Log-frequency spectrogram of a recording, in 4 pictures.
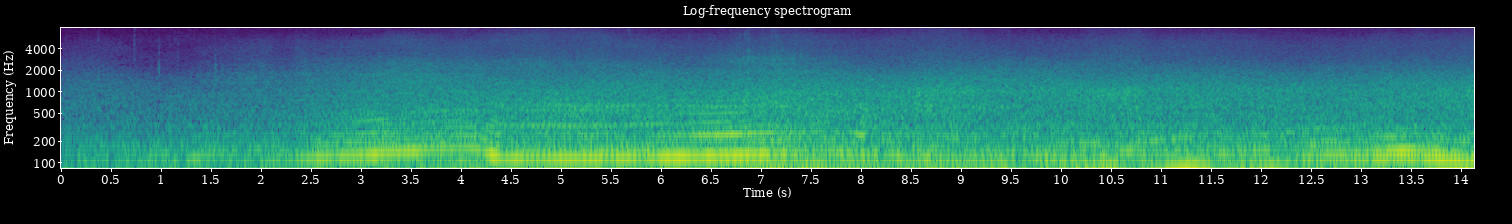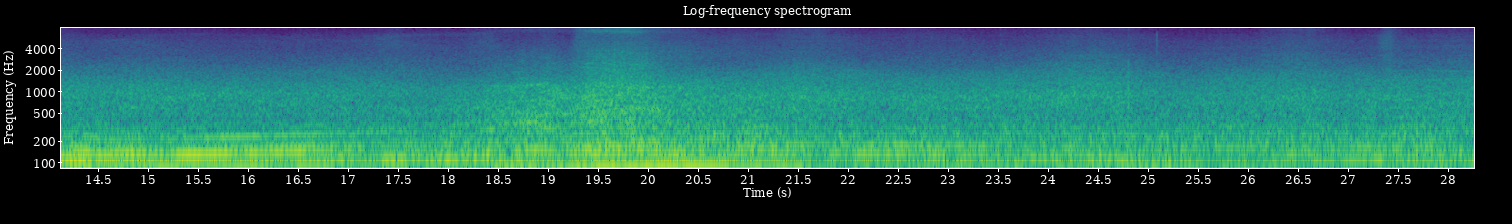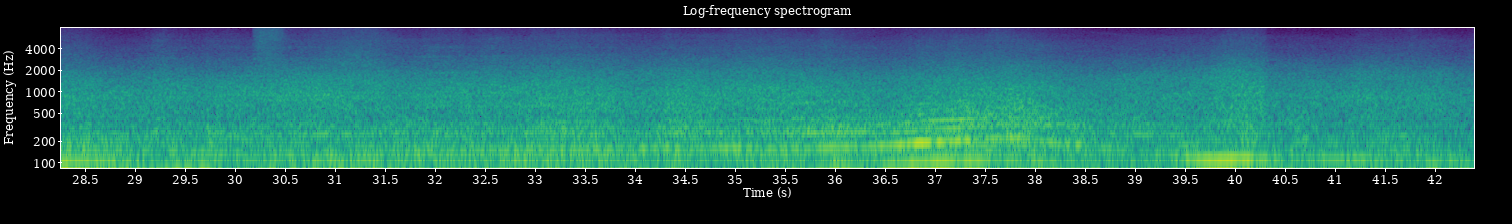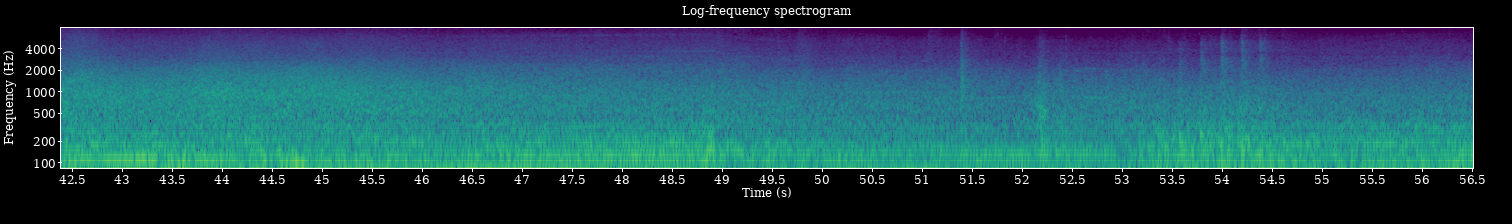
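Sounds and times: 
traffic cars passing by: 0:00.0 - 0:56.4.

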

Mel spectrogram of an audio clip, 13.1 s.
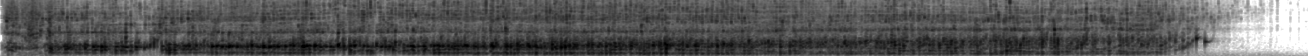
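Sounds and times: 
water pouring into small antique metal pot: 0:00.0 - 0:12.4.

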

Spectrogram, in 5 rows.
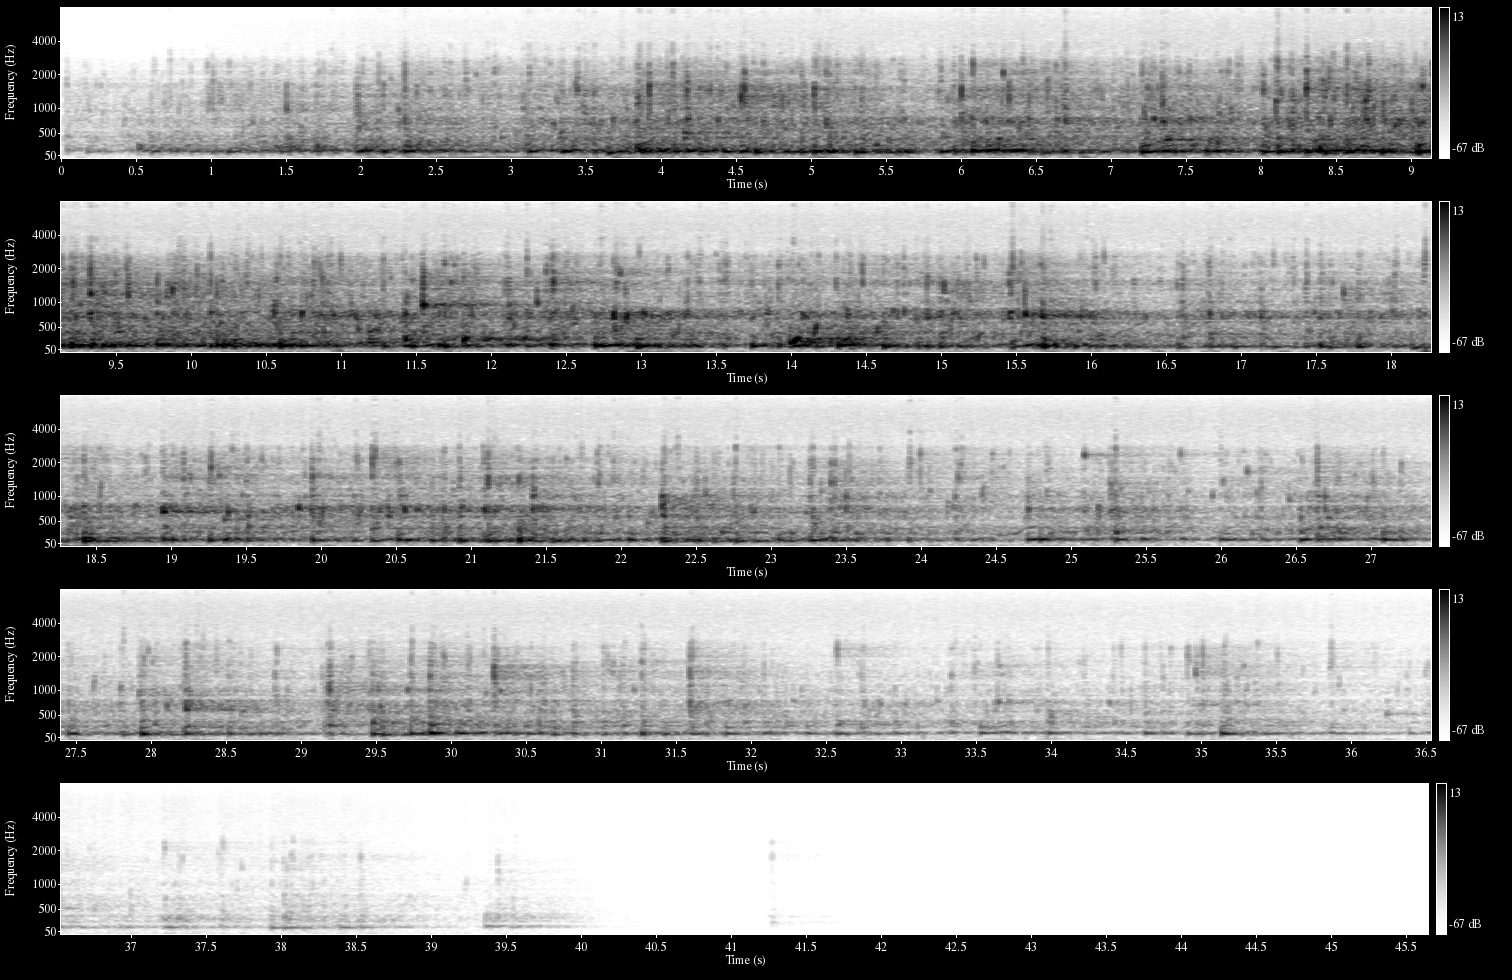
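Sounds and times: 
fountain in a dungeon: 0:00.1 - 0:36.2.

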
